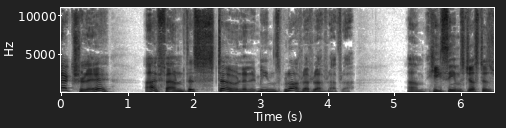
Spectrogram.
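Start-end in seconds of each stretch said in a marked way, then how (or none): 0.0-4.3 put-on British-accented voice. Imitating some guy from the historic record: British accent. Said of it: "some guy with a British accent is like".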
